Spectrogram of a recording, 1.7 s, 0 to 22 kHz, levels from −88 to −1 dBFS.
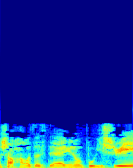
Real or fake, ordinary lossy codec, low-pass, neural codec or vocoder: real; MP3, 24 kbps; 7.2 kHz; none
